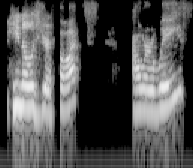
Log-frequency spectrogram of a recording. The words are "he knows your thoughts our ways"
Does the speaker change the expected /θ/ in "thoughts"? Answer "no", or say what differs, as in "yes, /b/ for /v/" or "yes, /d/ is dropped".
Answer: no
